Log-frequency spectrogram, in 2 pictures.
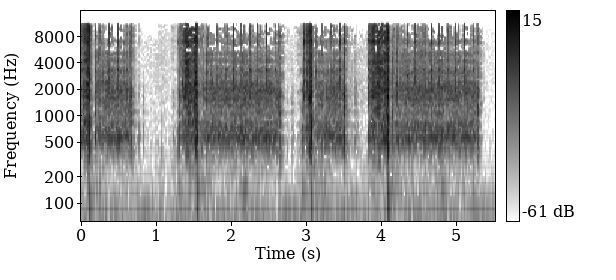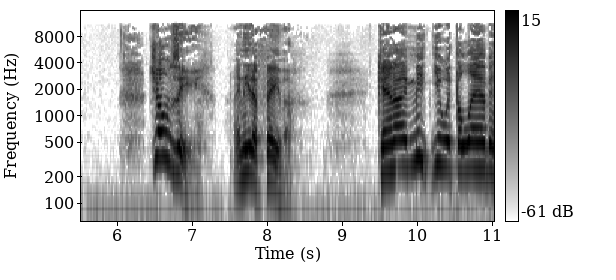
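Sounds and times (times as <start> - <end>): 
telephone being dialed with mechanical clicking and whirring: 0.0 - 5.4
speech: 6.5 - 8.4, 9.5 - 11.0.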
